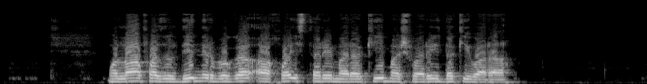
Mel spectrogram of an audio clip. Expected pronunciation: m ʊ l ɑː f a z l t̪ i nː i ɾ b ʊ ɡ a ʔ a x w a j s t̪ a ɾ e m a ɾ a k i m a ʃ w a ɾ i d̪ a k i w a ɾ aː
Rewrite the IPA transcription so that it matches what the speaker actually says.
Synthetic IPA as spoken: m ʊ l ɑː f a z l d̪ i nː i ɾ b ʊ ɡ a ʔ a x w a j s t̪ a ɾ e m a ɾ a k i m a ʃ w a ɾ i d̪ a k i w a ɾ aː

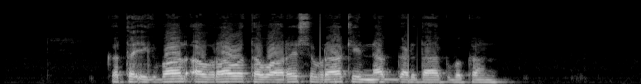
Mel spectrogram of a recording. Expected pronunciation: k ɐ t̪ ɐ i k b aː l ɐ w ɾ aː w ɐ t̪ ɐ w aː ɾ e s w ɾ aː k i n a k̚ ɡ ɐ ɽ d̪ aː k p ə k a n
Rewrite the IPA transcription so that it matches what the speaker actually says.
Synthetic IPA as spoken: k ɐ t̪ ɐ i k b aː l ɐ w ɾ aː w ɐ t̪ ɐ w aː ɾ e s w ɾ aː k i n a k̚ ɡ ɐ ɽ d̪ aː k b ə k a n

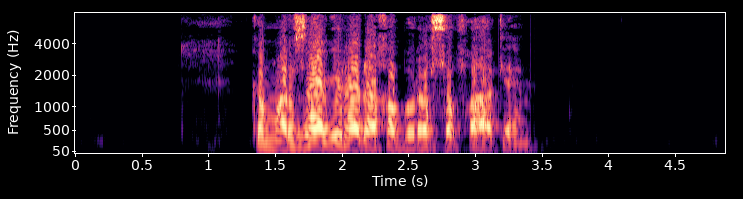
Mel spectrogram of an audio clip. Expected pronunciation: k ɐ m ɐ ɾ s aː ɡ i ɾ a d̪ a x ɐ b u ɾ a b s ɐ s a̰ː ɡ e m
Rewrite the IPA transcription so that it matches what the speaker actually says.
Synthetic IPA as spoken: k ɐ m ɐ ɾ z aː ɡ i ɾ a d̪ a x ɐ b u ɾ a s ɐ f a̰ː k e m

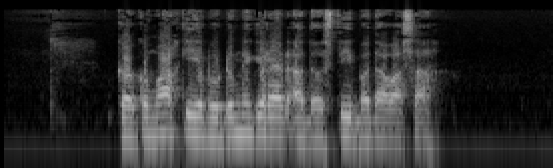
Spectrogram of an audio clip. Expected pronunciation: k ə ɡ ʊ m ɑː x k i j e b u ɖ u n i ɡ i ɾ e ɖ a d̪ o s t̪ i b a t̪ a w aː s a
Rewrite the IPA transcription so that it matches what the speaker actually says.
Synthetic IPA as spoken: k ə k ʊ m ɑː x k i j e b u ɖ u m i ɡ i ɾ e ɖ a d̪ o s t̪ i b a d̪ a w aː s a

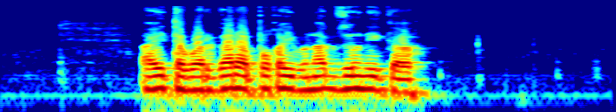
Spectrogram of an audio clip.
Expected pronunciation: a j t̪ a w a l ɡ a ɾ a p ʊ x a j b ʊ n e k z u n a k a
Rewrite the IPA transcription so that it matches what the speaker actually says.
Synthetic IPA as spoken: a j t̪ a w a ɾ ɡ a ɾ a p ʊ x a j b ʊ n a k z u n i k a

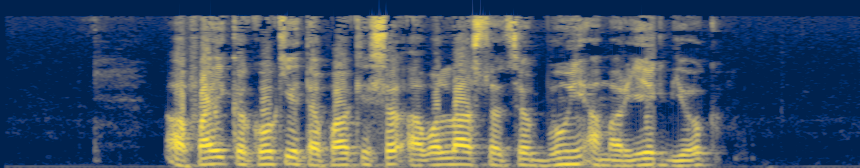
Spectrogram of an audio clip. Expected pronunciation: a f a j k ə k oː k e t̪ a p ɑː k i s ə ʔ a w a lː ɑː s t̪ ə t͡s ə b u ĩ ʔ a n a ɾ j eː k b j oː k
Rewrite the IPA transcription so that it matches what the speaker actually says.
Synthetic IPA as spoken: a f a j k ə k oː k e t̪ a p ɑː k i s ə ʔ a w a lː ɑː s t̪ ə t͡s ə b u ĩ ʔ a m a ɾ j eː k b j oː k

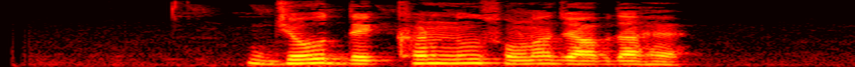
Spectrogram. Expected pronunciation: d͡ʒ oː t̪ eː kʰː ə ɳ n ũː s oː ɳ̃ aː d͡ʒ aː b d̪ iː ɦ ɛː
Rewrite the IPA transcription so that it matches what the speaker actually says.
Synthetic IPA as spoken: d͡ʒ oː d̪ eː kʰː ə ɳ n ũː s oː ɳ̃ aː d͡ʒ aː b d̪ aː ɦ ɛː

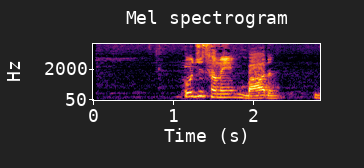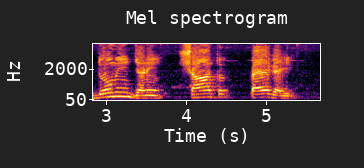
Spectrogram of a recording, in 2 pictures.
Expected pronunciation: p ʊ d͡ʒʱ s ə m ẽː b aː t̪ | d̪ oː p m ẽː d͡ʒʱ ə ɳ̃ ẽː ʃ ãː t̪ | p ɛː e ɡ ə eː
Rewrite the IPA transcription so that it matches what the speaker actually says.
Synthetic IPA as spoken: k ʊ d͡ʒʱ s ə m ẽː b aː d̪ | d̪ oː m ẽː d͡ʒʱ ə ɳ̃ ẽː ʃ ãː t̪ | p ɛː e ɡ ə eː

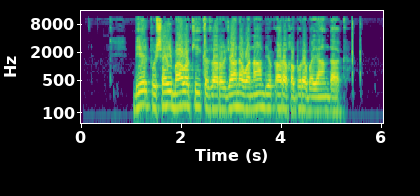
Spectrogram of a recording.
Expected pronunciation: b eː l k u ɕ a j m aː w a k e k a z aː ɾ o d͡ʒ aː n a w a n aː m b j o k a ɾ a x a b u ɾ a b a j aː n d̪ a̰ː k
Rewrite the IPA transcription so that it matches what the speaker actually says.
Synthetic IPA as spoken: b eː l p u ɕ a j m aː w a k i k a z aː ɾ o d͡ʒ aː n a w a n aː m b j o k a ɾ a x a b u ɾ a b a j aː n d̪ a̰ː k

